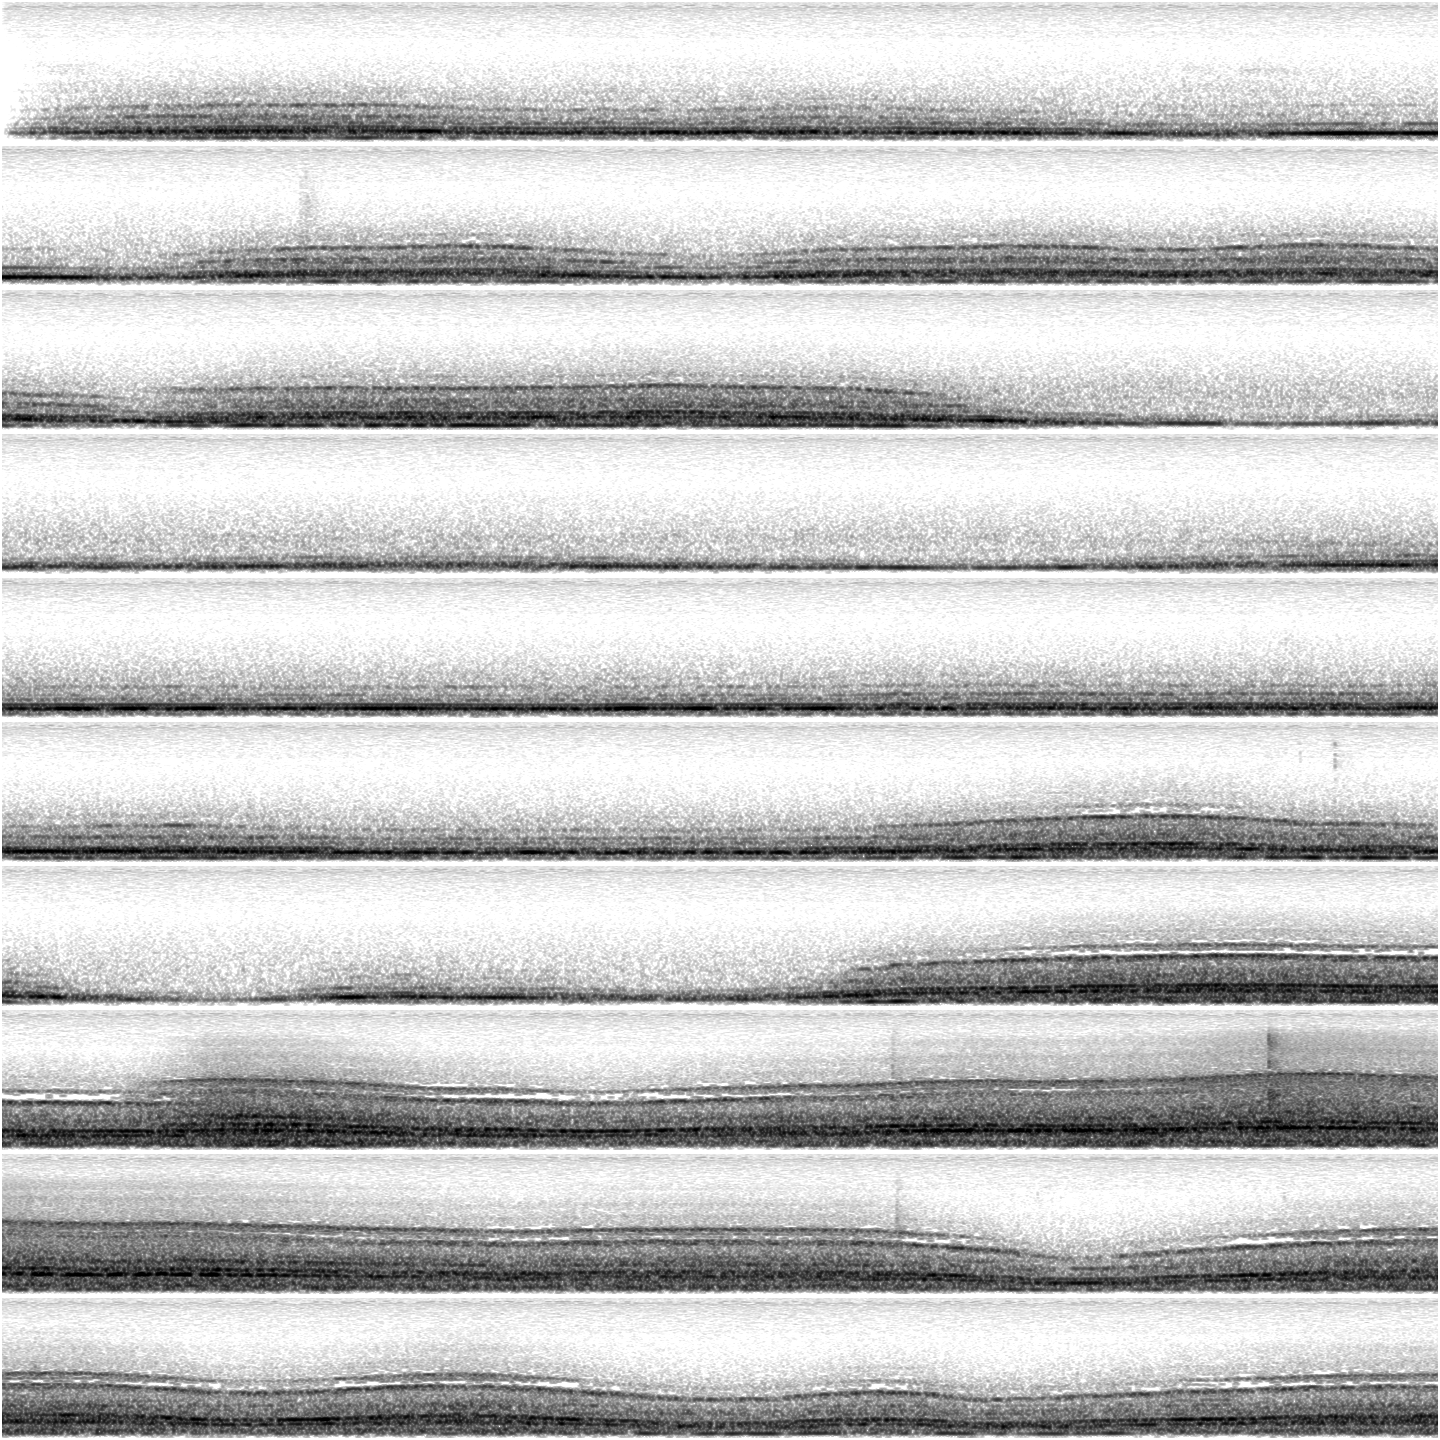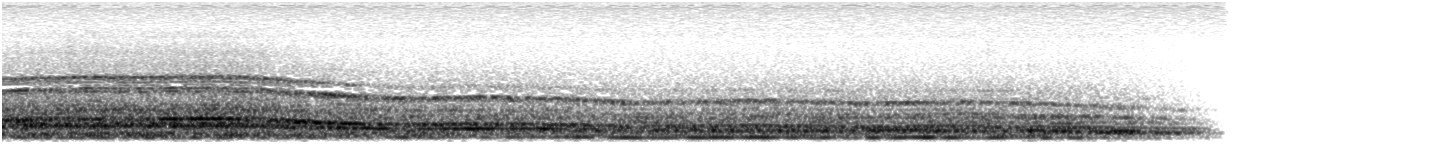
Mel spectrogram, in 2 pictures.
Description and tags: Caught (after quite a few attempts) sound of strong wind howling - courtesy of peculiar layout of our new apartment. Did a lot of EQ'ing, though: my Tascam recorder got noise lately.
